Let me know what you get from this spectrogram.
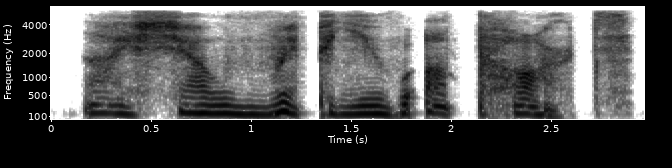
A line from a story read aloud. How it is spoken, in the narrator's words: hissed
